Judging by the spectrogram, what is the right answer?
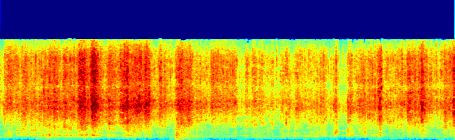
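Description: Wax paper crinkling and rustling as a sheet of rolled cookie dough on it is lifted and turned over, strongest in the first two seconds, over background music with held notes.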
